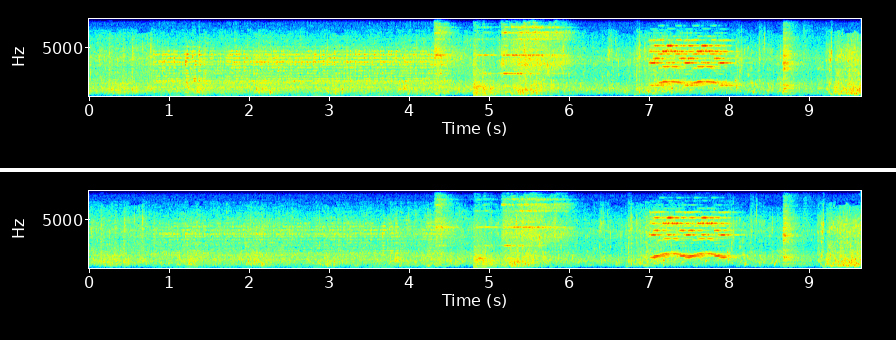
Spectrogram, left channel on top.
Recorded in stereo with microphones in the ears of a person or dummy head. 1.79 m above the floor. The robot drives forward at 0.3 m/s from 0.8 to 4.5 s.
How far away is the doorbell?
About 3.5 m.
